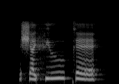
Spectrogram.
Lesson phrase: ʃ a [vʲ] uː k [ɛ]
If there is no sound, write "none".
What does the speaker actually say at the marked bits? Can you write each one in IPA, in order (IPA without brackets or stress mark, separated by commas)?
fʲ, ɛ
